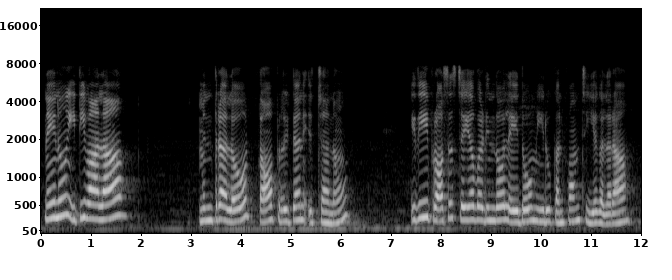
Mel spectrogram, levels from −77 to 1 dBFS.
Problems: none marked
